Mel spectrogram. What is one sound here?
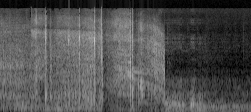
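A skateboard grinds along a metal rail.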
